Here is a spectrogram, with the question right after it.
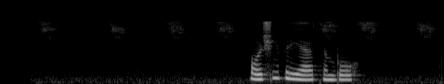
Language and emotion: Russian, neutral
